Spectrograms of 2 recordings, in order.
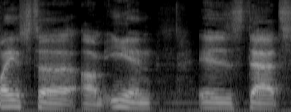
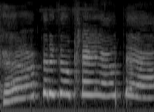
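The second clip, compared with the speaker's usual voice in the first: much higher, imitating a little girl; kid voice. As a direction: pipe it up like an eager child.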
